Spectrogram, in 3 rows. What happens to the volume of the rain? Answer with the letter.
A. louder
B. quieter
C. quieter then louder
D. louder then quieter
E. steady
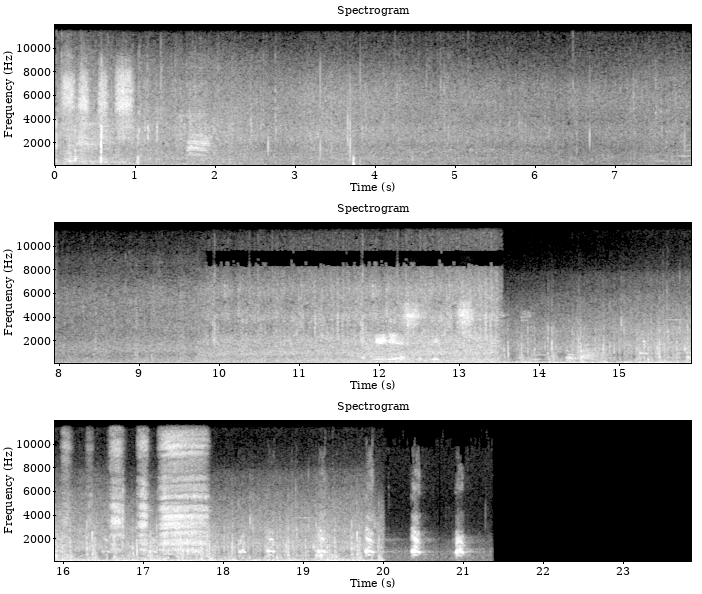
C.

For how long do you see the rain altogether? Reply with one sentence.
You can hear the rain for 20 seconds altogether.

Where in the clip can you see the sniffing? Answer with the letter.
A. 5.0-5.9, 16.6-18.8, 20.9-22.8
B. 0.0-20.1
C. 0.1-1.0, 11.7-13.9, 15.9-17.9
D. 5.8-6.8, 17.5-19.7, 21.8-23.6
C.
